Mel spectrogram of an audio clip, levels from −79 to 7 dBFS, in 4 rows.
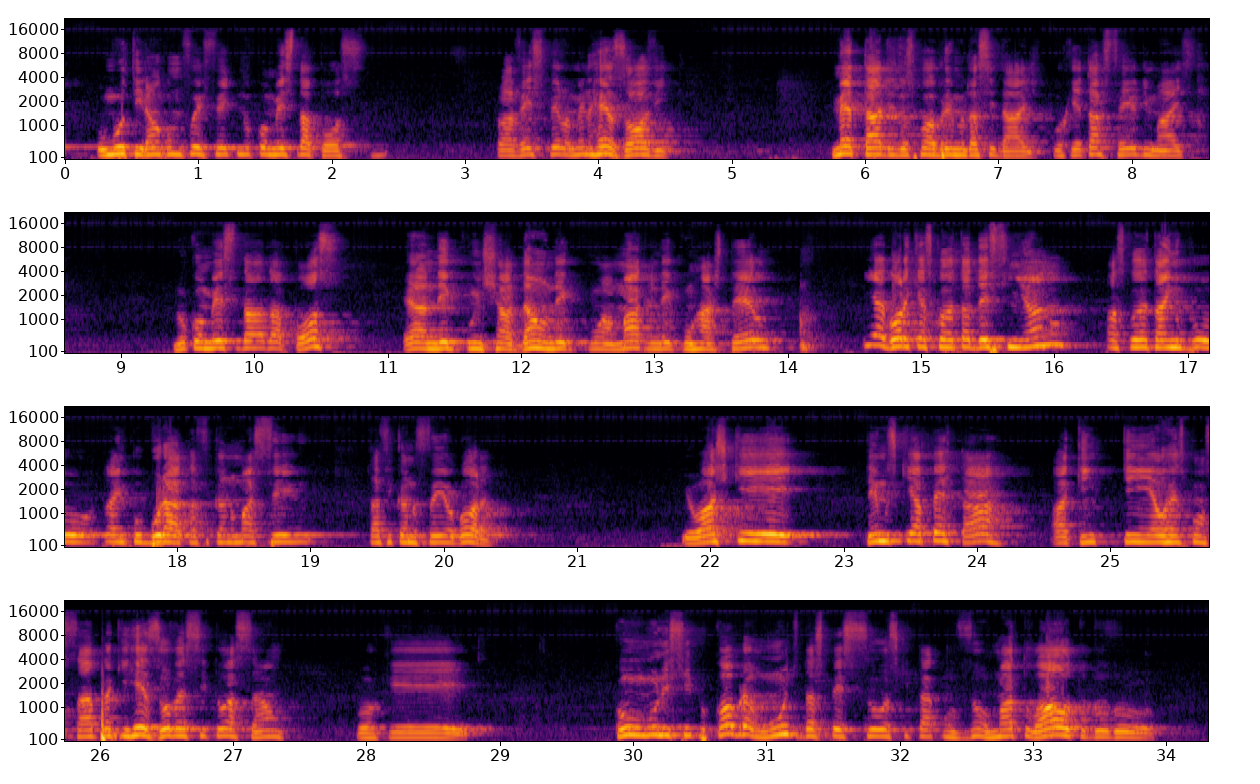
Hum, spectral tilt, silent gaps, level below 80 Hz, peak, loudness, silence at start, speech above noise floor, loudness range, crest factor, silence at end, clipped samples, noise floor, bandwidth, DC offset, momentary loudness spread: none; -6 dB/octave; none; -46 dBFS; 0 dBFS; -15 LUFS; 0 s; 37 dB; 5 LU; 16 dB; 0.35 s; under 0.1%; -51 dBFS; 17 kHz; under 0.1%; 12 LU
